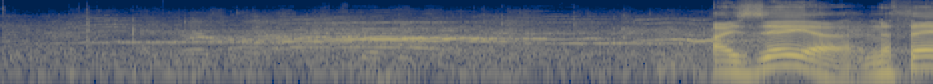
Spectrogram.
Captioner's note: applause, cheering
